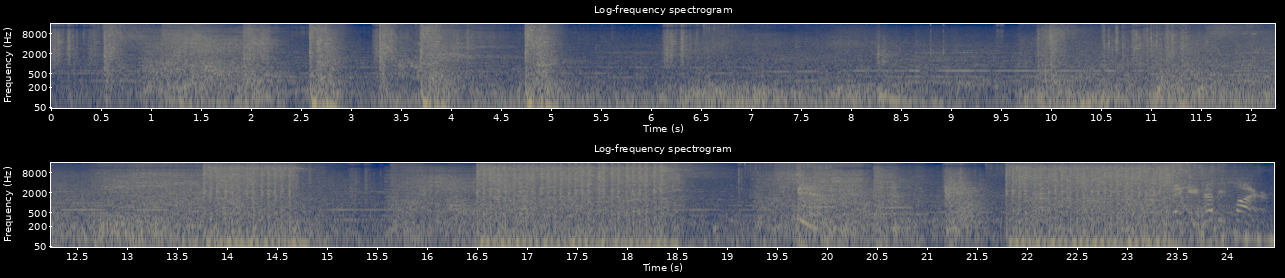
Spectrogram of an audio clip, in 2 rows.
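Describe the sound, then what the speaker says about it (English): Heavy gunfire in Mass Effect 2, a long stretch of sharp shots and automatic bursts with mechanical clanks and booms, loud and near, with voices talking over parts of it. "Taking heavy fire."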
